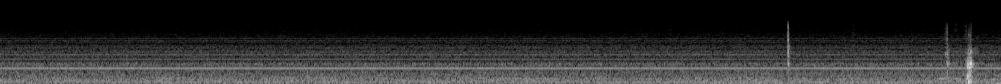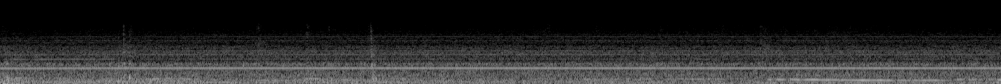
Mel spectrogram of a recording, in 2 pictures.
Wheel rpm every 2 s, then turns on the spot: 0, 0, 0, 0, 0, 0, 0, 0, 0, 0.
none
